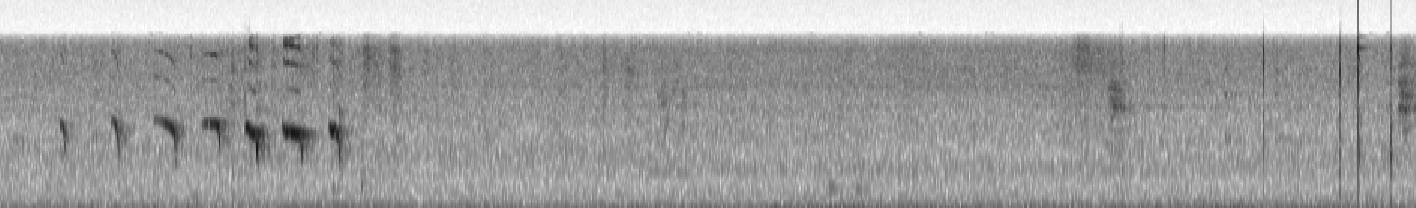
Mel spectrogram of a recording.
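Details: Border Collie giving a quick run of six short, high, downward-sliding whimpering yips within the first three seconds, then quiet apart from a steady low hum and a few faint clicks near the end.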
